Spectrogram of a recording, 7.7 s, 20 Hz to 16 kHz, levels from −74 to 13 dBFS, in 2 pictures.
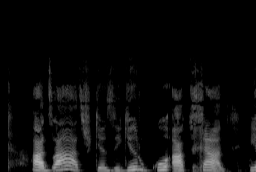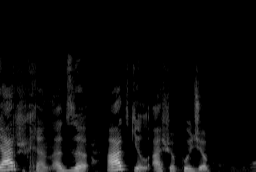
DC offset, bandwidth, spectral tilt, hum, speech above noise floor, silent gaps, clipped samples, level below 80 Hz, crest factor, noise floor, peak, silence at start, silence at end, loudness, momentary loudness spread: under 0.1%; 11 kHz; -4 dB/octave; none; 46 dB; none; under 0.1%; -80 dBFS; 22 dB; -70 dBFS; -4 dBFS; 0.5 s; 0.75 s; -23 LUFS; 15 LU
